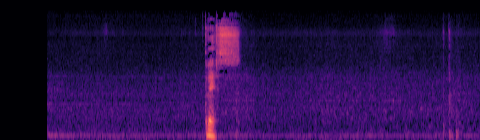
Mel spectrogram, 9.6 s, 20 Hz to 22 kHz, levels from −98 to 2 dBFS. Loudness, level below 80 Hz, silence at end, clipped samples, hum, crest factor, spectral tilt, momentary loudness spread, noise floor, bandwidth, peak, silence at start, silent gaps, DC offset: -29 LUFS; -72 dBFS; 0.6 s; under 0.1%; none; 26 dB; -3 dB/octave; 28 LU; -65 dBFS; 16 kHz; -14 dBFS; 4.1 s; none; under 0.1%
